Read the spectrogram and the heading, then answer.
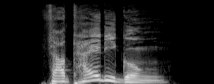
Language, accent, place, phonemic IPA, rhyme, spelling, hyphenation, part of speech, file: German, Germany, Berlin, /fɛɐ̯ˈtaɪ̯dɪɡʊŋ/, -aɪ̯dɪɡʊŋ, Verteidigung, Ver‧tei‧di‧gung, noun, De-Verteidigung.ogg
- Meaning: defence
